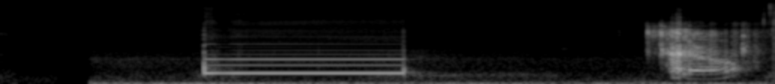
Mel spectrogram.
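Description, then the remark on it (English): A single steady electronic telephone ringing tone from an outgoing phone call lasts about a second, loud and clear over a faint low hum, and then a voice briefly begins to speak. “I talked with her on the phone this week, and here is what I asked her about Iyad A.”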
